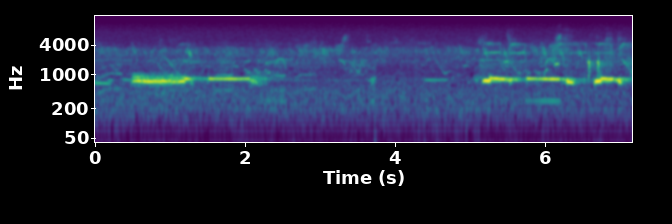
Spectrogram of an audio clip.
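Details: Sustained steady tones from a diamond dove (Geopelia cuneata), loud at the start and again after a quiet stretch, with one short low note, over constant high-pitched chirping from surrounding small birds.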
